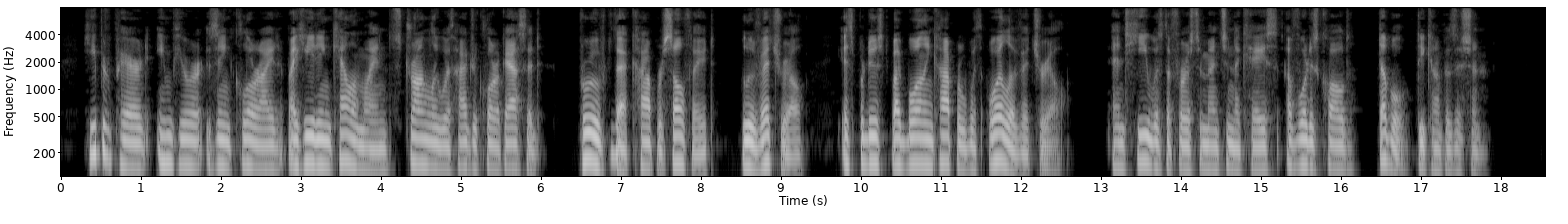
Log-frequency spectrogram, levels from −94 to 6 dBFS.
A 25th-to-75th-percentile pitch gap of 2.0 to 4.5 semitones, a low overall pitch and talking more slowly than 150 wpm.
Yes: average, 3.8 semitones; low, 130 Hz; average, 140 wpm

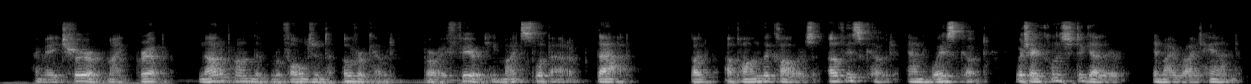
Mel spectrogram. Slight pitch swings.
No: average, 3.1 semitones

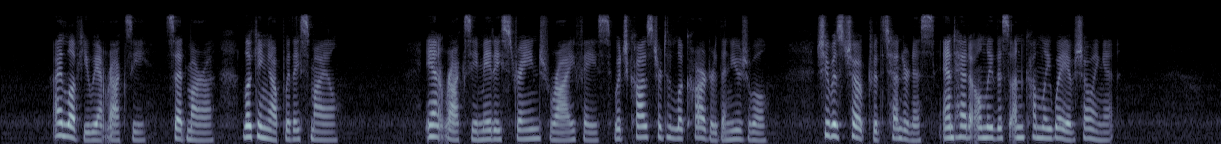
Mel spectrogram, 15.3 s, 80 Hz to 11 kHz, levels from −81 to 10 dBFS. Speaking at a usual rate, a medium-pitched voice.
No: average, 160 wpm; high, 200 Hz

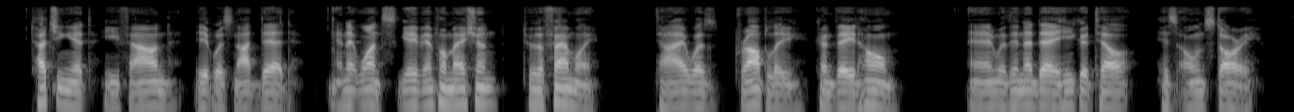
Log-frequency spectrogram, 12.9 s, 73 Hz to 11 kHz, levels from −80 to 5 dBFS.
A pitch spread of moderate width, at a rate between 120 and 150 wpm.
No: narrow, 1.8 semitones; average, 145 wpm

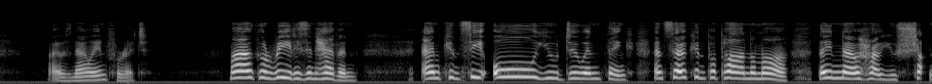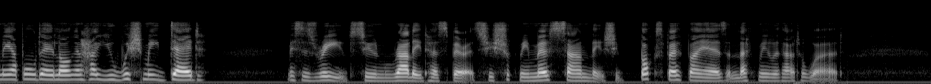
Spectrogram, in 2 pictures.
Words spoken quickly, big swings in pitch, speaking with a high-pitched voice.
Yes: fast, 210 wpm; wide, 7.8 semitones; high, 230 Hz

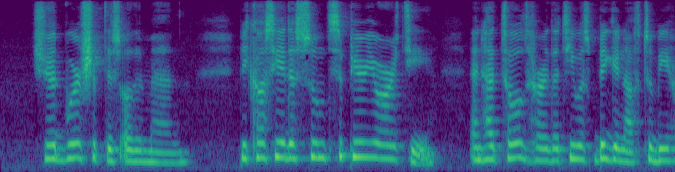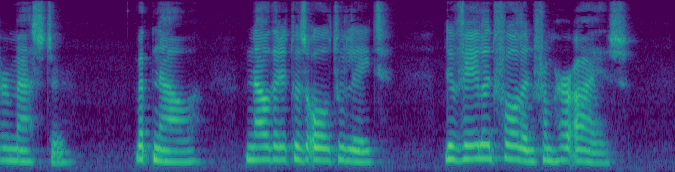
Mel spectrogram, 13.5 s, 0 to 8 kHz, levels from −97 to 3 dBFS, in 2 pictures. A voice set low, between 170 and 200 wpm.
No: high, 220 Hz; average, 180 wpm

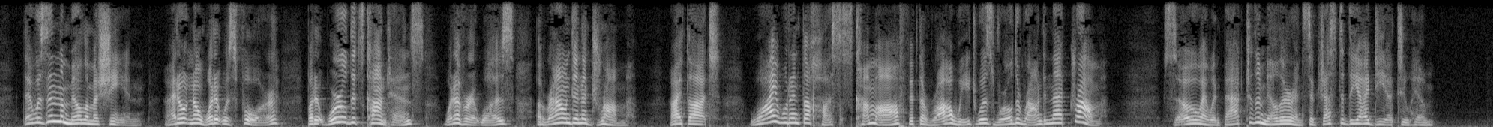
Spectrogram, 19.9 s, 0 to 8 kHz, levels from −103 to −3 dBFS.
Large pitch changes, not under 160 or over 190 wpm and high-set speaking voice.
Yes: wide, 7.0 semitones; average, 170 wpm; high, 210 Hz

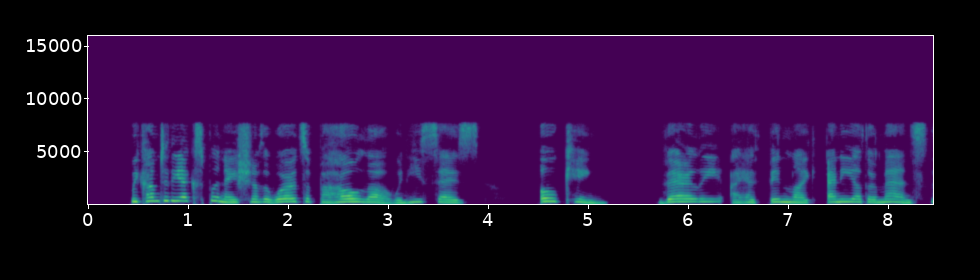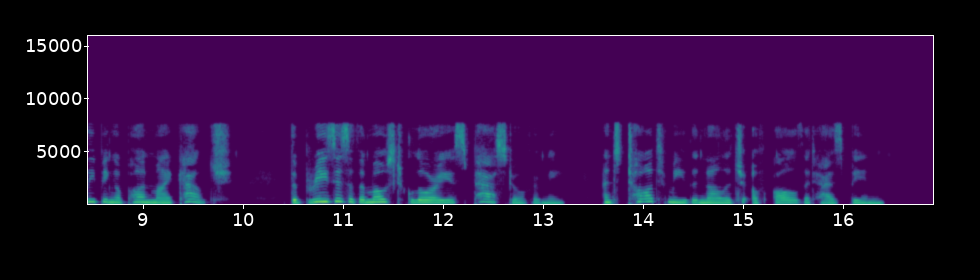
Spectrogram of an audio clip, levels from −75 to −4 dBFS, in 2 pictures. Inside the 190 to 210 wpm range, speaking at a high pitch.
No: average, 170 wpm; high, 240 Hz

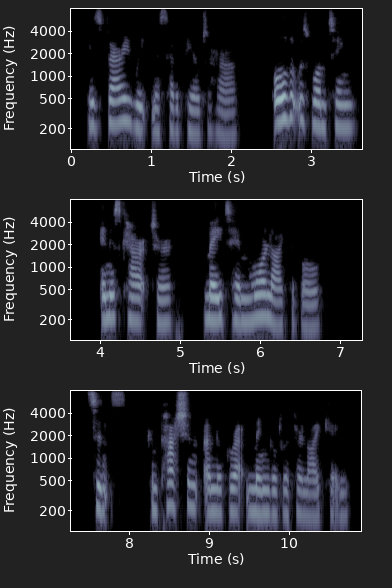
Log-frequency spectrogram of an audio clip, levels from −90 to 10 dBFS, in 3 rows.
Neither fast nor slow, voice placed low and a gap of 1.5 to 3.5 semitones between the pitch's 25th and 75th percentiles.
No: average, 145 wpm; high, 195 Hz; average, 2.8 semitones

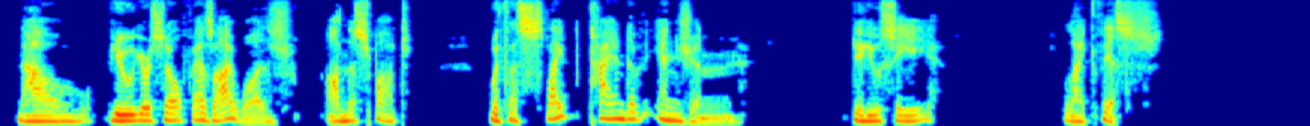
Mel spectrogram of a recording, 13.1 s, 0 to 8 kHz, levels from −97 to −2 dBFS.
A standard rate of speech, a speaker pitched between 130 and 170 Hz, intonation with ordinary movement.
No: slow, 95 wpm; medium, 140 Hz; average, 4.2 semitones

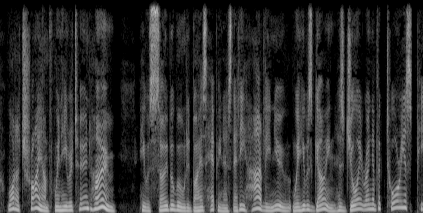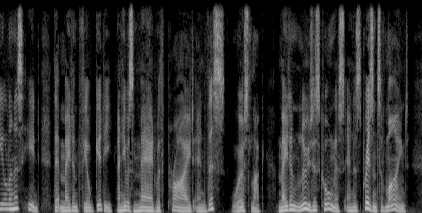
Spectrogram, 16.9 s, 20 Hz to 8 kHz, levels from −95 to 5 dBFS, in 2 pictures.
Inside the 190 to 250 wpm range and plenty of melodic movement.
Yes: average, 195 wpm; wide, 6.3 semitones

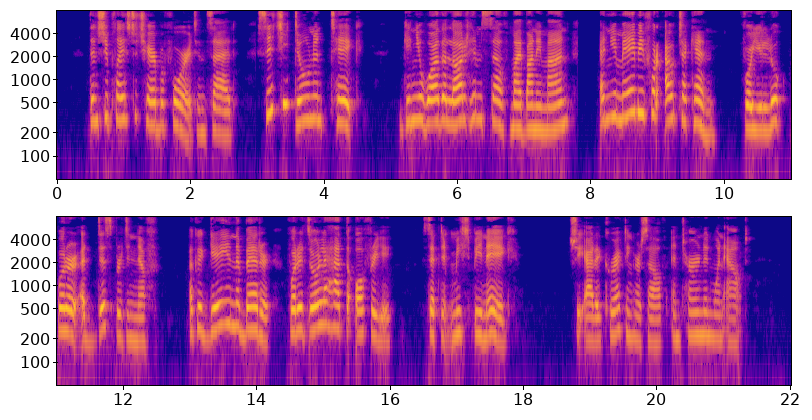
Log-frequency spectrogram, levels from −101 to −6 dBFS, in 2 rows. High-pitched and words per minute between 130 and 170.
No: very high, 250 Hz; average, 180 wpm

